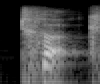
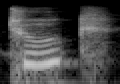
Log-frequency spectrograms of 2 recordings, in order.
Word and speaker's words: took: first up we have the word took instead of toque okay give me an uh sound it took her a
